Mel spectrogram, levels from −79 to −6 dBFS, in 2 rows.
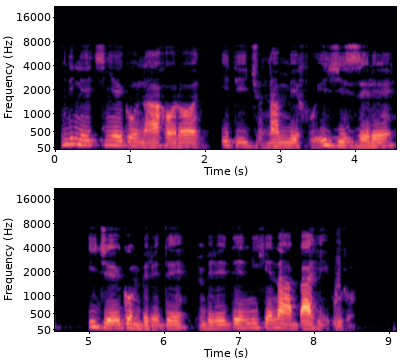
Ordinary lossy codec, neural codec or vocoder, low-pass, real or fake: none; none; 7.2 kHz; real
